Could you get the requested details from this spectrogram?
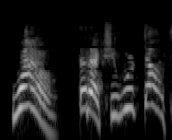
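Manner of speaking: put-on high, wide-eyed kid; a little boy impressed; Timothy reacts to the blacksmith's name; Timothy amazed. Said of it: "said Timothy".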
